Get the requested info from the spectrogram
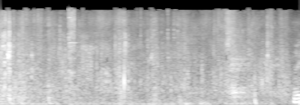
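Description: Footsteps of someone walking in waders, with the rustle of the wader fabric rubbing close to the microphone and a few scattered sharp clicks and knocks.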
